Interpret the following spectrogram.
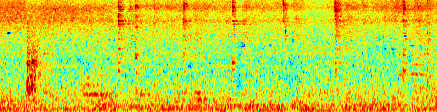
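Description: Seafood sizzling on a steel flat-top griddle, with metal spatulas scraping and clicking against the plate every half second or so.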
